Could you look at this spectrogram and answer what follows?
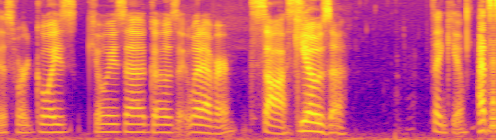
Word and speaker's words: gyoza: Gyoza.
